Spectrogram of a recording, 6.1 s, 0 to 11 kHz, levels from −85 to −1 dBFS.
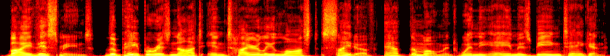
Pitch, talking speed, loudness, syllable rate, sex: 140 Hz, 195 wpm, -21 LUFS, 4.5 syllables/s, male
